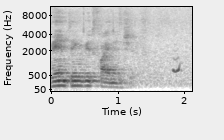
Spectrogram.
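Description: A man's voice, a drawn-out wordless hesitation sound that fades out within about a second, followed by a brief, faint rising chirp near the end.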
